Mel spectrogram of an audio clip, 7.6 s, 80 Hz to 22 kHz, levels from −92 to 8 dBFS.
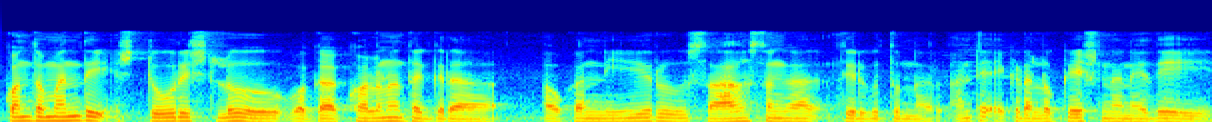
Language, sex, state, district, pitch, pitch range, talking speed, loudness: Telugu, male, Andhra Pradesh, Manyam, 105 Hz, 100-115 Hz, 110 wpm, -19 LUFS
